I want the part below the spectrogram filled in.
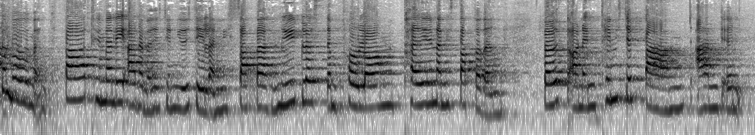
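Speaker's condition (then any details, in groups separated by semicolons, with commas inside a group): Profound deafness; found at 2.5 years by kindergarten teachers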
